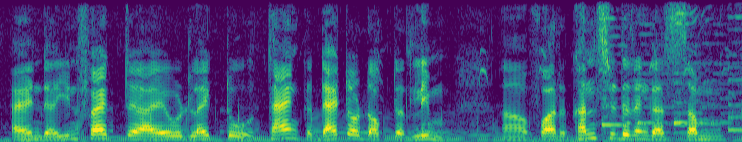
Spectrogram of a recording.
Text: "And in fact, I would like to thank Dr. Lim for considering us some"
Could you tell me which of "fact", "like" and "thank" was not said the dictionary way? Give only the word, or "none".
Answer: thank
